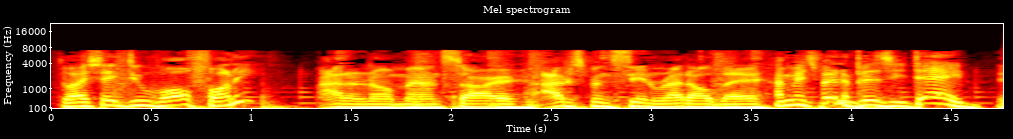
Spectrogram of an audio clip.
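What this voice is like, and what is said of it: Rhode Island accent. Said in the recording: “we got to get our guy Brent some help with pronouncing Duval ... I got a Rhode Island accent”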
